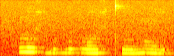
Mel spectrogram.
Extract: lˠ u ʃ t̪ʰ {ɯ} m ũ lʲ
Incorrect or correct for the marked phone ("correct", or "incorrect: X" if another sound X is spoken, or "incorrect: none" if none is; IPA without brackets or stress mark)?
correct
